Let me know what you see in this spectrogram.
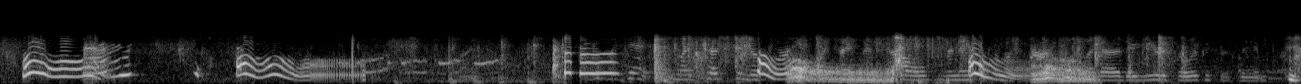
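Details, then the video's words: Female wolfdog 'talking' to a person: wavering, warbling whines rising and falling in pitch, mixed with grumbling growly sounds, while a woman speaks to her in between. "Talking wolf-dog"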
